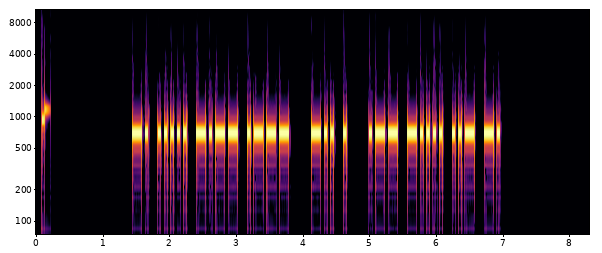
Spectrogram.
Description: Morse code, heard as a keyed tone, about 25 wpm, 700 Hz. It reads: N5YJ DE W6UN
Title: USA Callsign DE Callsign - 4 Characters - 25wpm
